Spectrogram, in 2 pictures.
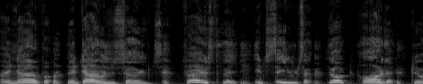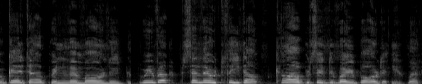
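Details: Dysarthria from cerebral palsy in an adult male speaking about his own condition, heavily distorted speech, about two weeks into trying a keto diet to see its effect on his cerebral palsy.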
